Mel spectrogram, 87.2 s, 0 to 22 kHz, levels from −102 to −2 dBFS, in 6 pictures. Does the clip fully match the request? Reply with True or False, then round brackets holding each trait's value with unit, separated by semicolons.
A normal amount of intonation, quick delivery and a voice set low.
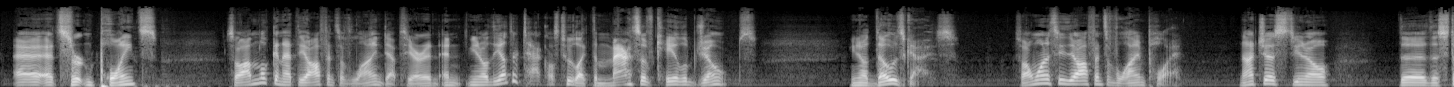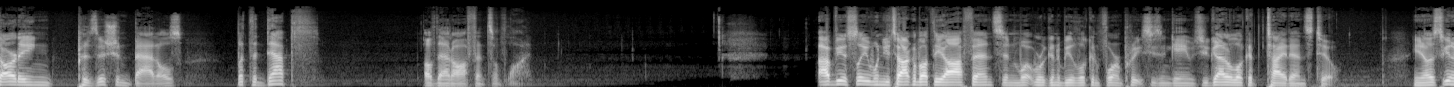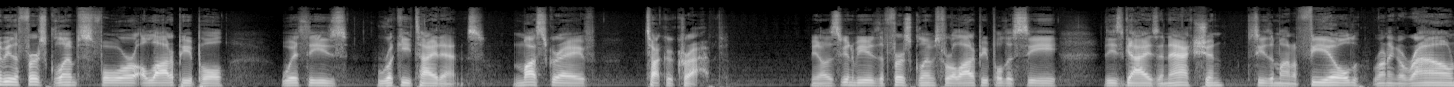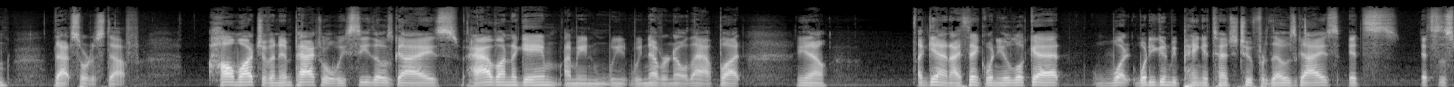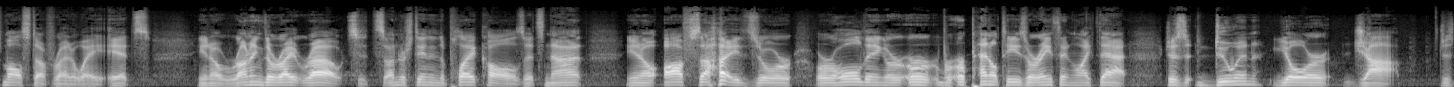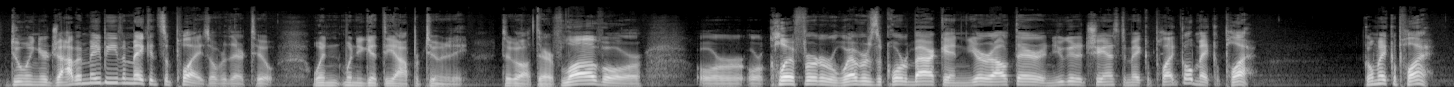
False (4.8 semitones; 190 wpm; 110 Hz)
